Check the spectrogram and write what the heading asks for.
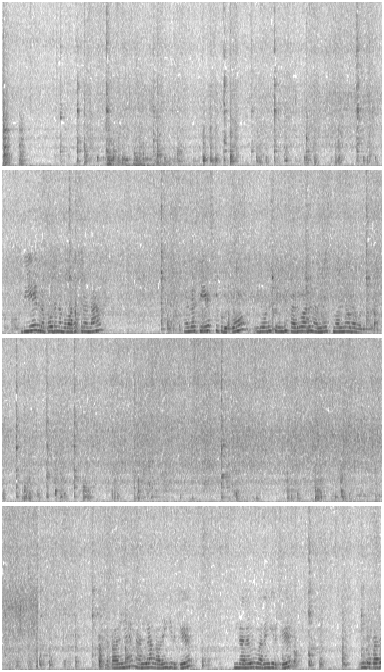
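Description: A metal spoon stirring onions and green chillies frying in an aluminium pot, with frequent clicks of the spoon against the pot over a steady sizzle.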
